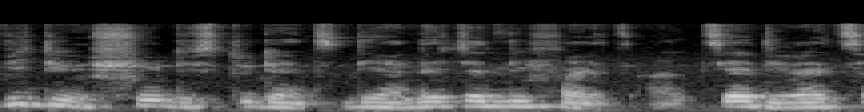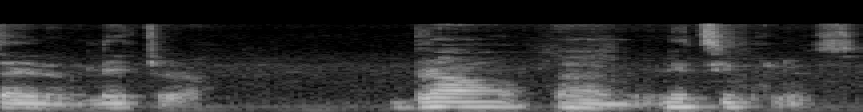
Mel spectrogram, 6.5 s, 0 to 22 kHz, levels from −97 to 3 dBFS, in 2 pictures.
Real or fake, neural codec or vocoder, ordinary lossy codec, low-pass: real; none; none; 9.9 kHz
